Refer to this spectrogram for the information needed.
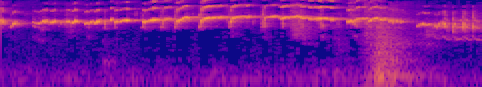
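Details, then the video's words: Male Gouldian finch with yellow back, red head and white chest singing at night: a steady run of thin, high, buzzy-whistled notes at a nearly constant pitch, broken near the end by a short broadband rasp. "Suara Burung Gould Amadin Gacor || Gouldian Finch Singing Gacor"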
